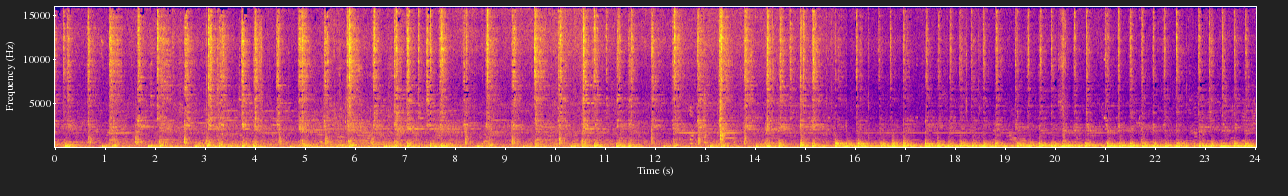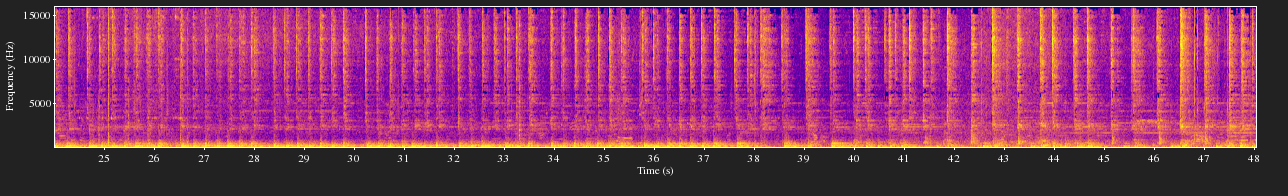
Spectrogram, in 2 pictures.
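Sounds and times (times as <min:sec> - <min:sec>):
percussion band drums and cymbals: 0:00.0 - 0:48.0.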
